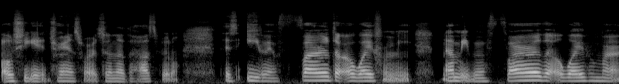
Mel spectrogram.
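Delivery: normal talking voice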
